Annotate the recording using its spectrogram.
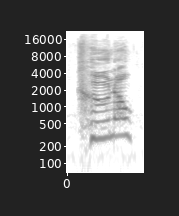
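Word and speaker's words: Cuno: it's Kuno say it right say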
